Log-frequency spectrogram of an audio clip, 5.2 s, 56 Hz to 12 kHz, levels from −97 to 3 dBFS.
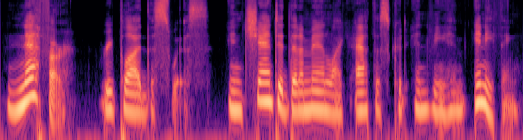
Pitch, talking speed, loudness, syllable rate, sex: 185 Hz, 160 wpm, -19 LUFS, 4.9 syllables/s, female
